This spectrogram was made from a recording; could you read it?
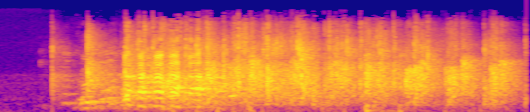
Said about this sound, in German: Okay, und weil wir da gerade dran sind, das mit dem Applaus so ein bisschen zu üben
